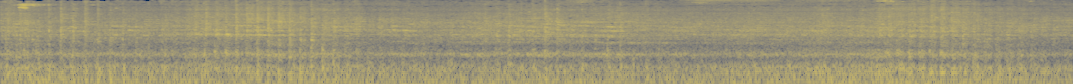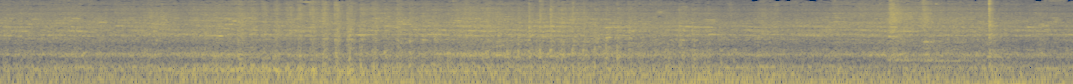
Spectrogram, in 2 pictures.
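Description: Double-stack intermodal freight train passing close by: a steady, loud rumble and rattle of the well cars' steel wheels on the rails, with a few sharp clacks near the end.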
